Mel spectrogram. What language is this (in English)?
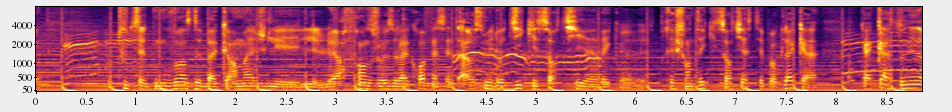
French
